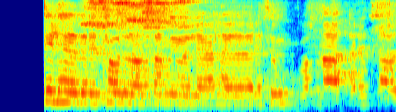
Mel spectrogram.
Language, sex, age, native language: Icelandic, female, 18-19, Icelandic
